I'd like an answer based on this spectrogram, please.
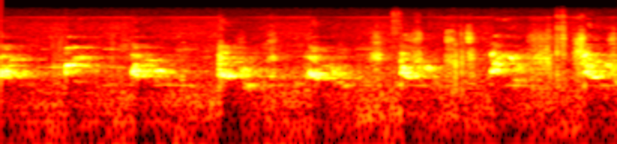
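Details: Long Coat Chihuahua up for adoption, giving a run of about eight short, sharp yapping barks roughly every half second, each bright and mid-pitched with ringing overtones.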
